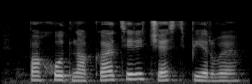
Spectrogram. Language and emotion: Russian, neutral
